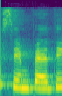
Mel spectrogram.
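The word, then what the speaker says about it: sympathy: क्योंकि फ्रेंड्स जब लास्ट में बाई होता है तो उसका प्रोनाउंसिएशन हम बड़ी इ की मात्रा करते हैं। या करके नहीं करते हैं। वैसे तो बाई से हम या बनाते हैं लेकिन जब लास्ट में आता है तो उसका प्रोनाउंसिएशन हम क्या करते हैं? इ करके करते हैं। इसीलिए सिंपैथी पढ़ेंगे।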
